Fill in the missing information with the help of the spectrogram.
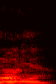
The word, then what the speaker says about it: pneumonia: Pneumonia, do you pronounce it. Pneumonia. Pneumonia. Yeah.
